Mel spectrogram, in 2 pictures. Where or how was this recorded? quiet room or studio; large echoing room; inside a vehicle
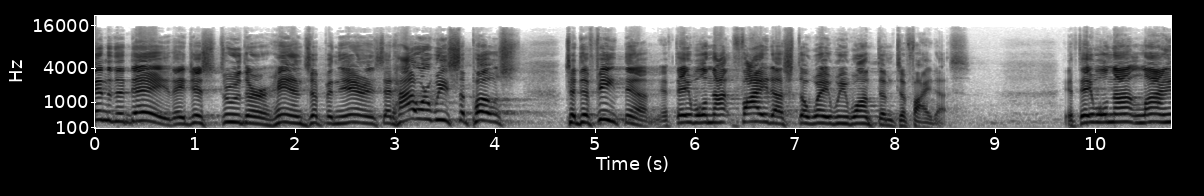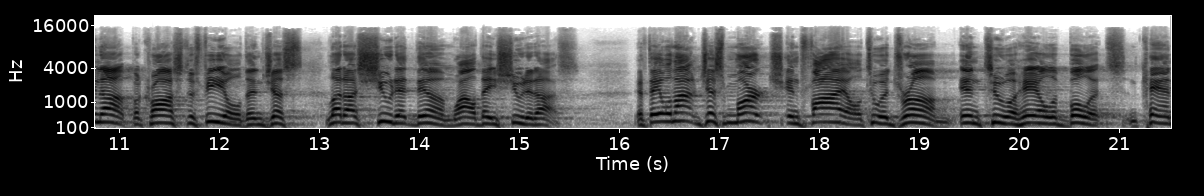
large echoing room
